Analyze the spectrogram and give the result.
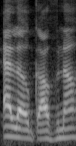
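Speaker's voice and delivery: put-on British accent. Greeting a guest from Britain with a put-on British accent. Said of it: "my British accent".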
